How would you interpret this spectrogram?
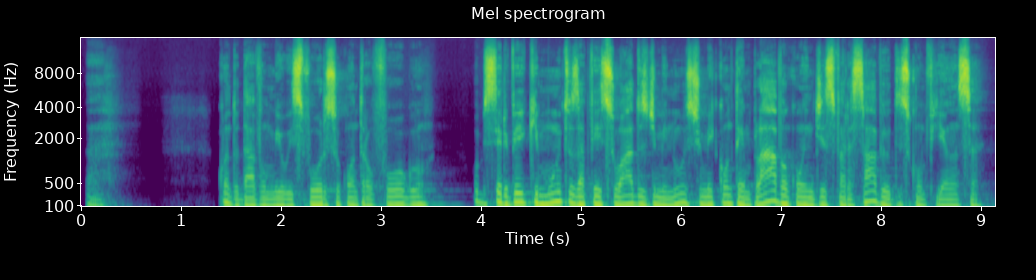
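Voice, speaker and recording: A man voicing a tender, devout young son in an audiobook, with gentle, formal, earnest pleading. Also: fairly low pitch. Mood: worried, earnest. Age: young adult. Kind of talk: dramatized audiobook narration.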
